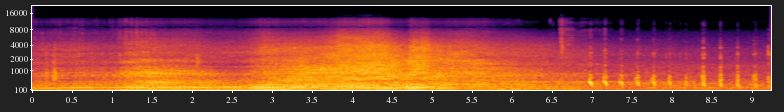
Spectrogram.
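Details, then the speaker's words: Supercharged (blown) Chevy C10 on its first drive after fixing vacuum leaks, timing and the starter: a loud rising roar with heavy blower rush, then a steady lope. It runs healthy and is much louder than before. "I hope you guys can hear it echoing off all the buildings and stuff. It was never, that thing was never that loud before."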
